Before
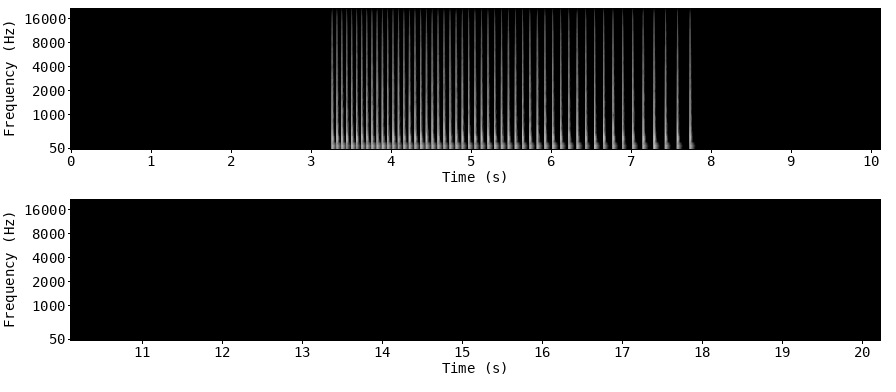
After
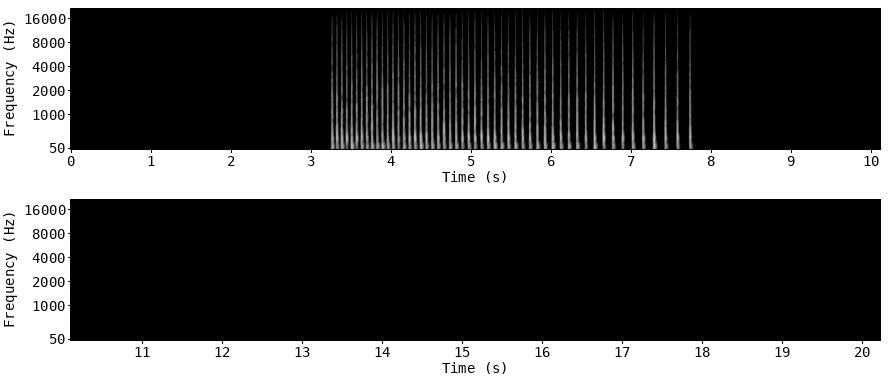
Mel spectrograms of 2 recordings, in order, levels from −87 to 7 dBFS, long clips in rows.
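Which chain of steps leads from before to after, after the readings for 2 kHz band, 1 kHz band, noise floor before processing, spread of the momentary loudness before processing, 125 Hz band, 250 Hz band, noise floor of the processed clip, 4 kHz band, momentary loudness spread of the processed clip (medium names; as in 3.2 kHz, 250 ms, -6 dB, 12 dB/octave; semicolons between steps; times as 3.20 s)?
-5.5 dB, -3.5 dB, -78 dBFS, 4 LU, -3.5 dB, -3.0 dB, under -85 dBFS, -8.0 dB, 5 LU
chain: expander on every frequency bin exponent 2; treble shelf 2.4 kHz -7.5 dB; trim +1.5 dB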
